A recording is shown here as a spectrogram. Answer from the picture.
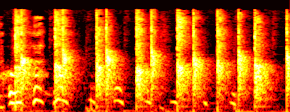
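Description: A short burst of steady hand clapping from a few people, sharp regular claps about three per second, with some laughter or vocalizing mixed in.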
